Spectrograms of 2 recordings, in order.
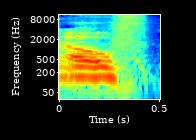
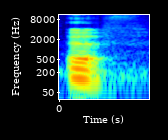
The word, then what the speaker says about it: Oeuf: I guess not Oaf. – Yeah, Oaf is actually the one sort of mean way to pronounce it. Oof.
